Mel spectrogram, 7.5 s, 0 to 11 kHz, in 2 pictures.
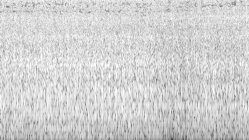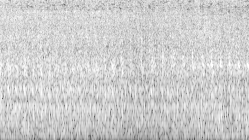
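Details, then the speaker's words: Hino J08C truck diesel at idle after overheating from a leaking water pump: loud, uneven idle with a ragged knock about four beats a second; noise from cylinders 1 and 2, back compression present; piston seizure suspected. "दो number cylinder में से और एक number cylinder में से आवाज आ रही है और बैक कंप्रेशन भी मैं आपको चेक करवाता हूं"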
